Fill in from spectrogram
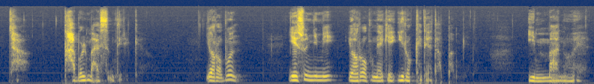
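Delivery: hushed reveal, near whisper. Real, not acted. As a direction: lean in and whisper the answer. Revealing answer in hush. (속삭이듯 비밀을 알려주며)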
